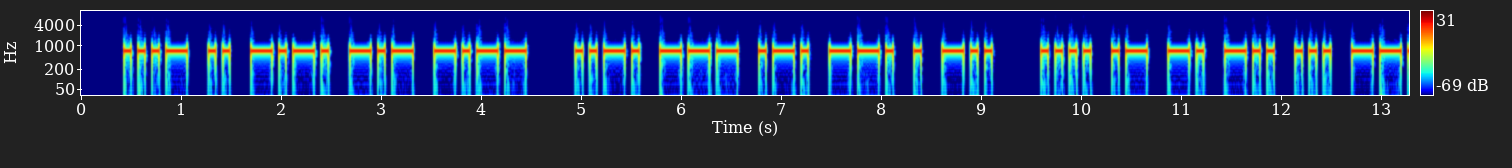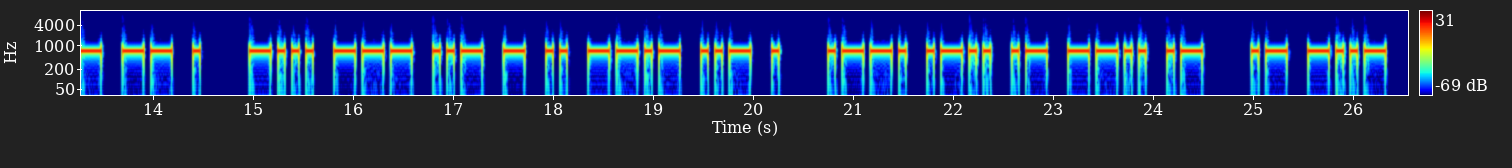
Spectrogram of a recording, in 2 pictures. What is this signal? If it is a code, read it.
Morse code, heard as a keyed tone, about 17 wpm, 700 Hz. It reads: VICKY FORGED HANDSOME BOUTIQUE PLAZA AX
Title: Pangram Challenge v2 - 17wpm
